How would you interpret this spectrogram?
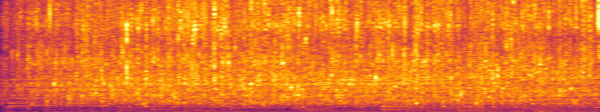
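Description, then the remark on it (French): A steady stream of water flows and gurgles continuously, fairly loud, with bubbling trickles layered over a broad rushing wash and no voices. “Et la voilà dans un ruisseau avec mille autres gouttes d'eau.”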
